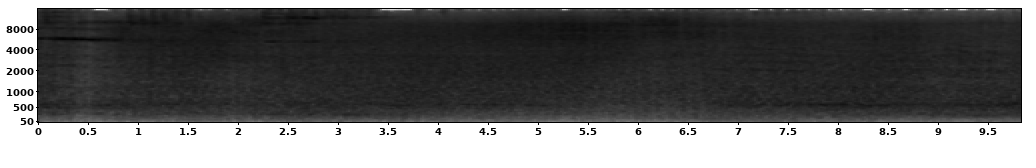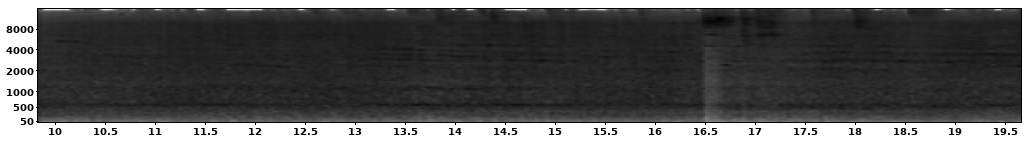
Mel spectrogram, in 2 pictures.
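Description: Freight train of multilevel autorack cars rolling past close by, a loud steady rumble and clatter of steel wheels on rail with a sustained wheel squeal held at one pitch.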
